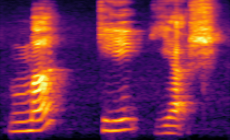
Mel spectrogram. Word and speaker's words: maquillage: So maquillage, maquillage. So at the end there is a j, but when you pronounce it, it sounds more soft, almost like sh.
